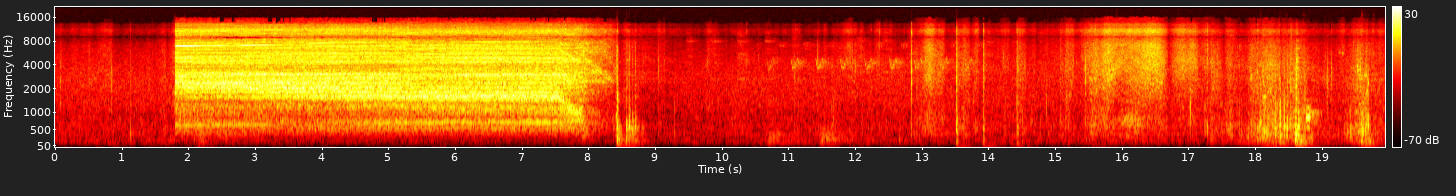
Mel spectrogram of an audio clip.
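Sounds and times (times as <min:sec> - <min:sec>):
small electric motor whirring: 0:01.8 - 0:08.5.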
